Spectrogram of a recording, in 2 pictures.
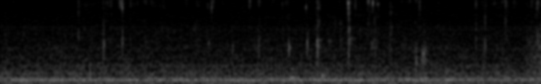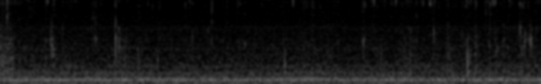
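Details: Pet cat Rudolph purring indoors: a steady, low, pulsing rumble that holds without a break, with scattered faint clicks and soft taps over the top.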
